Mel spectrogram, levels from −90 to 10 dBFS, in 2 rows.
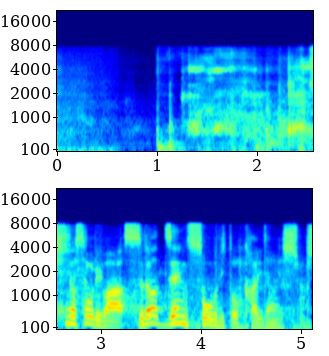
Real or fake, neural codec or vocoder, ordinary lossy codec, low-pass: fake; codec, 16 kHz, 0.8 kbps, ZipCodec; none; none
